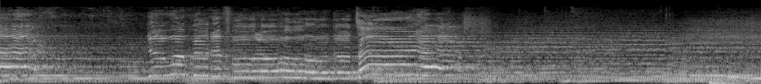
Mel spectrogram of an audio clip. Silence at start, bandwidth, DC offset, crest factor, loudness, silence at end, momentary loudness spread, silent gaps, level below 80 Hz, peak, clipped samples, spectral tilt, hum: 0 s; 16 kHz; under 0.1%; 16 dB; -19 LUFS; 0 s; 9 LU; none; -38 dBFS; -4 dBFS; under 0.1%; -4 dB/octave; none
